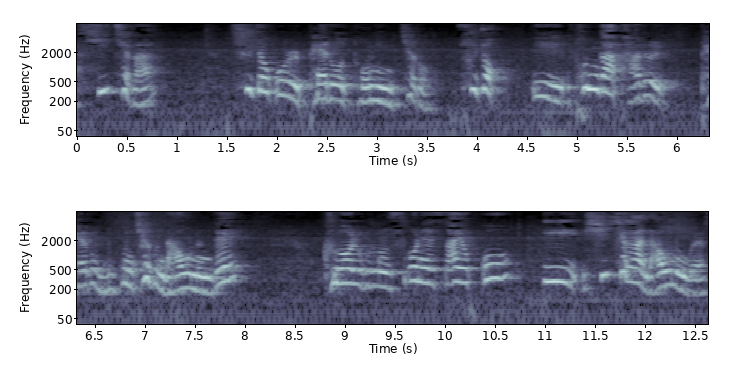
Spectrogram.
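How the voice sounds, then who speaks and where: Woman pastor with a higher-pitched voice, lively sermon storyteller who breaks into booming dramatic quotes. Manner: lively storytelling, rhetorical questions, sudden loud dramatic quotes.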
